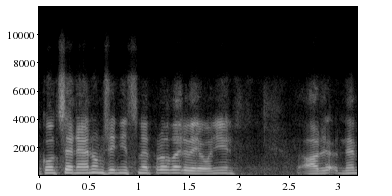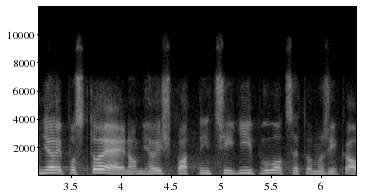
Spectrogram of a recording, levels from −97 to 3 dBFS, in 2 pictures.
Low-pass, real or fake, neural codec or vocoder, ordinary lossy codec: 7.2 kHz; fake; codec, 16 kHz, 0.8 kbps, ZipCodec; Opus, 32 kbps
